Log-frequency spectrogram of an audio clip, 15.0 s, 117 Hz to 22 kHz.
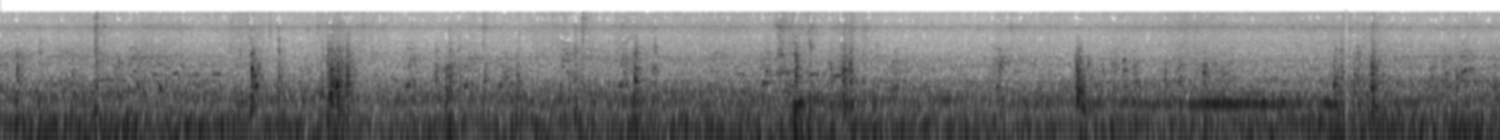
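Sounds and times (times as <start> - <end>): excavator engine whining: 0.0 - 15.0.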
